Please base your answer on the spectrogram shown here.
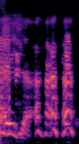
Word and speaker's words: Aysia: Oh, Asia.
